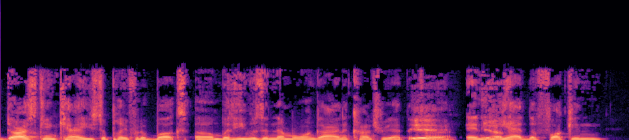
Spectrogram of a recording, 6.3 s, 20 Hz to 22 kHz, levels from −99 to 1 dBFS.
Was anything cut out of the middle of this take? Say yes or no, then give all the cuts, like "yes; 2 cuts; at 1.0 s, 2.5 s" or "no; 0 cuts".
yes; 1 cut; at 4.6 s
